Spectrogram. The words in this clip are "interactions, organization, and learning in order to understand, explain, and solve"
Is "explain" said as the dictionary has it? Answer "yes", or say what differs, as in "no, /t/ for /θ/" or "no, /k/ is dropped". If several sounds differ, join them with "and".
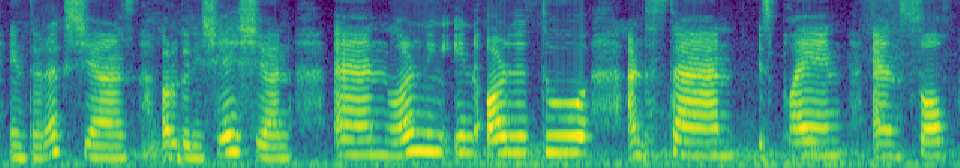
no, /k/ is dropped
